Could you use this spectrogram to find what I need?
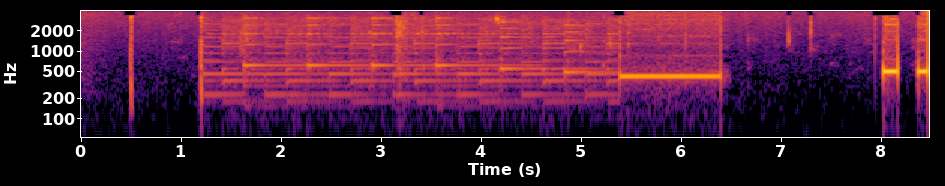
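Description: Telephone tones while a school receptionist transfers a call: a click, a long stretch of stepped electronic hold melody, a steady sustained tone, then scattered clicks and two short loud beeps.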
